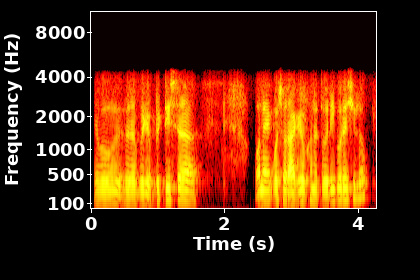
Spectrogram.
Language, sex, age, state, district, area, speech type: Bengali, male, 18-30, West Bengal, Purulia, urban, conversation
